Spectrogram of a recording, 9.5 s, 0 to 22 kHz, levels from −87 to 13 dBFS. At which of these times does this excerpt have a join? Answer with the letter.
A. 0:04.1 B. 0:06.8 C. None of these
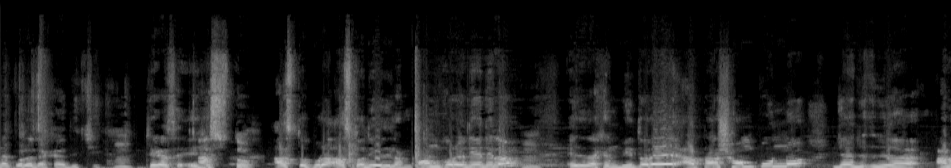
A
